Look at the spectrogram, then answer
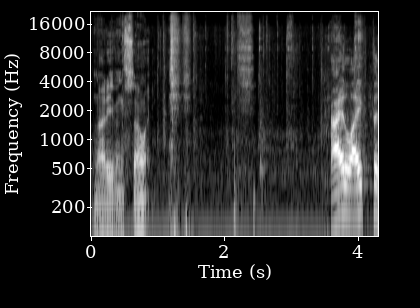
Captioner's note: laughing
